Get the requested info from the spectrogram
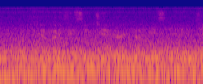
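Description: Steady low drone of running machinery aboard ship, a constant hum with several held low tones and no change in speed.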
